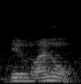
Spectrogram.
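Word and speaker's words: hermano: ईखो, ला ईखा और इरमानो एच इसमें से आपको जो है हटा देंगे। एच साइलेंट रहता है, कहीं पर भी एच का स्पेनिश में यूज़ नहीं होता है।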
